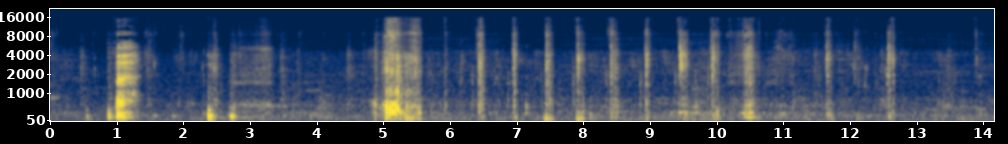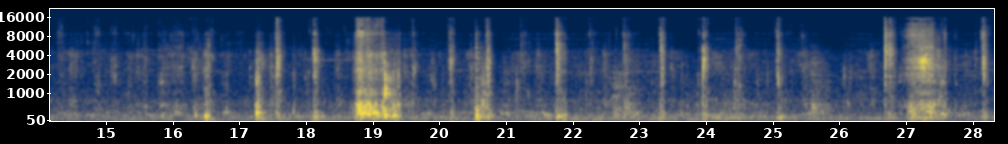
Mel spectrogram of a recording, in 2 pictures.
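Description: Close mouth sounds of a person eating rice and curry with her fingers: chewing and wet smacking heard as a string of short, soft clicks, with a few louder bursts about a second in, around five seconds and near nineteen seconds.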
